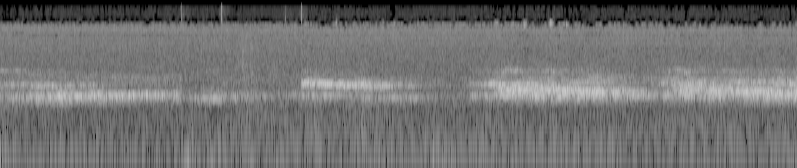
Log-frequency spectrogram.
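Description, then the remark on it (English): A chorus of sustained, wavering howls rises and falls in pitch for about twelve seconds, swelling louder toward the end, with a dog's barking mixed faintly among them and no talking. “can hear the dog barking amongst these howls.”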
